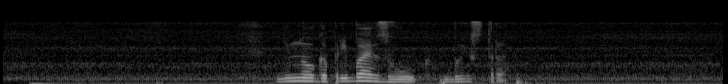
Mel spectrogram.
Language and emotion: Russian, neutral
